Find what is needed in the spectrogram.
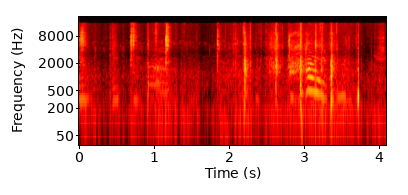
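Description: Scattered sharp knocks and clicks, with a person's voice calling out about three seconds in.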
